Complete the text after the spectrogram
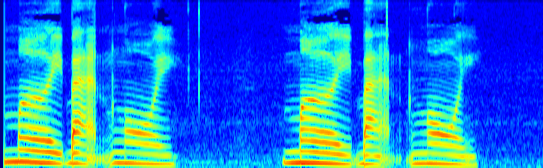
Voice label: Please take a seat, vietnamese; Concern for needs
